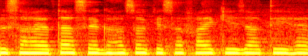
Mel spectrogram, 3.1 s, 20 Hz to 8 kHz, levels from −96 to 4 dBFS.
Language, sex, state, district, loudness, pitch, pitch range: Hindi, female, Bihar, Vaishali, -12 LUFS, 205 Hz, 200-205 Hz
